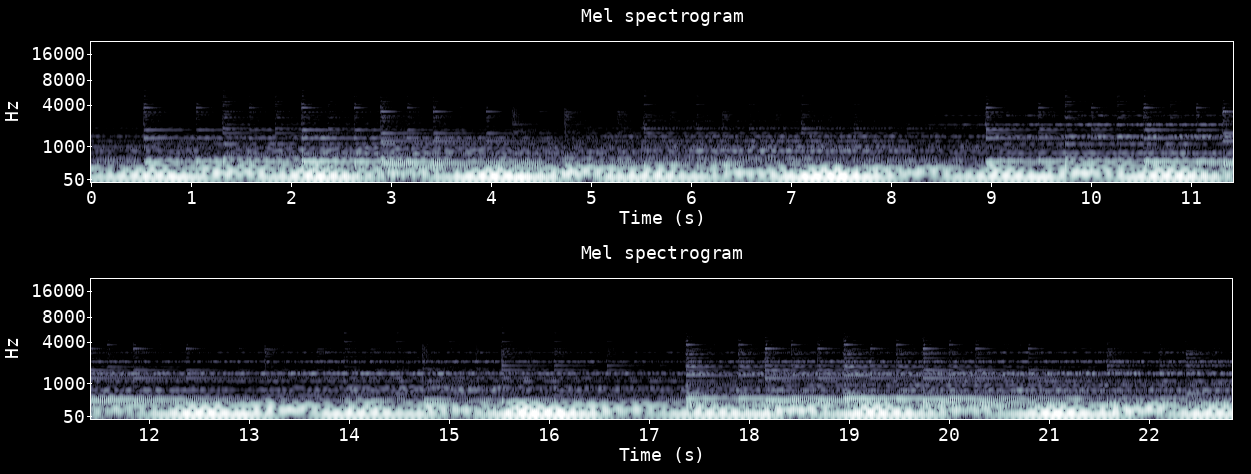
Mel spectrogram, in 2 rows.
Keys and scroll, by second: 2.8 5, 3.0 Return.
